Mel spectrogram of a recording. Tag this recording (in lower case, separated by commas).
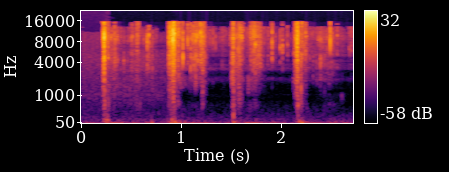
footsteps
